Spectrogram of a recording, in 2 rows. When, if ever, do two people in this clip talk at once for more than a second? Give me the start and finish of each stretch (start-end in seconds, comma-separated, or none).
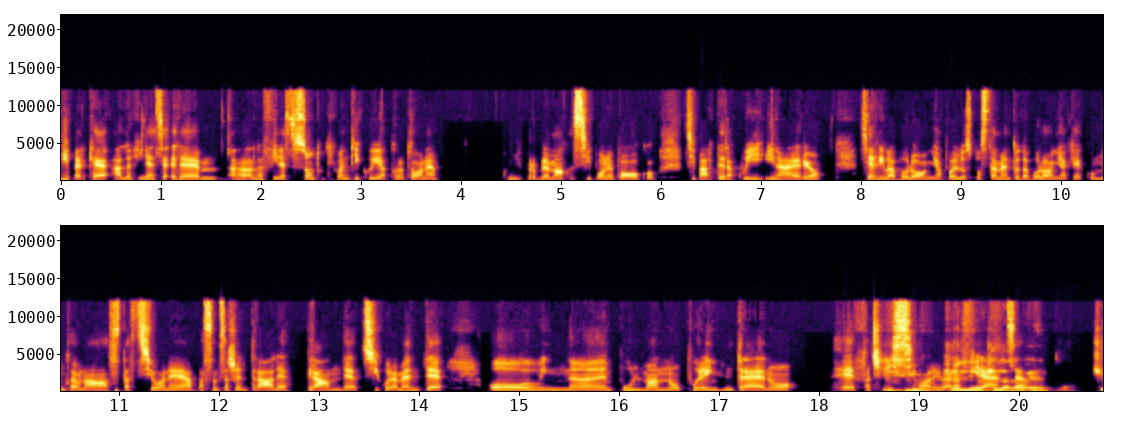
18.6-20.1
